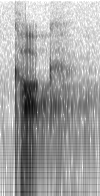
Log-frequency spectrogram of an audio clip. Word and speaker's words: Koch: And the first version of the Equality Act was brought before Congress in 1974 by what do you pronounce his name, Koch or Coach? Koch.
